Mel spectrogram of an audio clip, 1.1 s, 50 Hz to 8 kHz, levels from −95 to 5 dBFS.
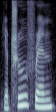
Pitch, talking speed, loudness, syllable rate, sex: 205 Hz, 160 wpm, -14 LUFS, 3.0 syllables/s, female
